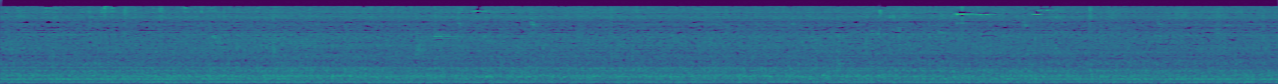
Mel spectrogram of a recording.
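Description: A steady low mechanical hum that does not change, like a fan or motor running, with no distinct knocks or clicks.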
